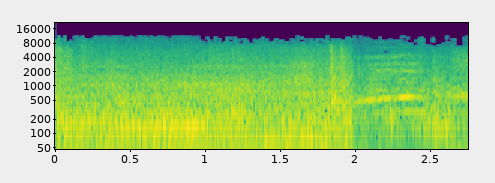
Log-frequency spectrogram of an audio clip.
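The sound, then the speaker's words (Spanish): Trucks drive along a road through arid mountains with scattered trees, giving a continuous broad engine rumble and road noise, with a short rising whine near the end. “circula por una carretera entre montañas muy áridas con árboles dispersos en sus laderas. Tres camiones circulan tras él.”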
